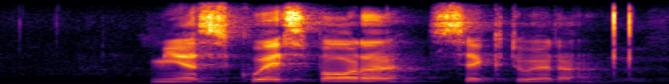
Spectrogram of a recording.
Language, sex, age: Afrikaans, male, 19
